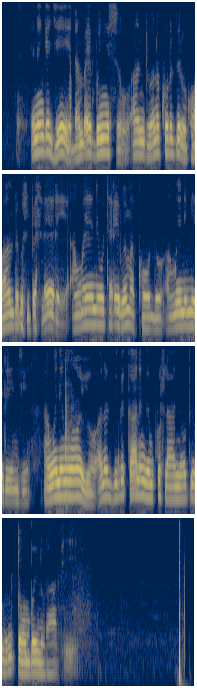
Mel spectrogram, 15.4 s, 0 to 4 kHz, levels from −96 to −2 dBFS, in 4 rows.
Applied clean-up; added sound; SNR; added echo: none; none; none; none.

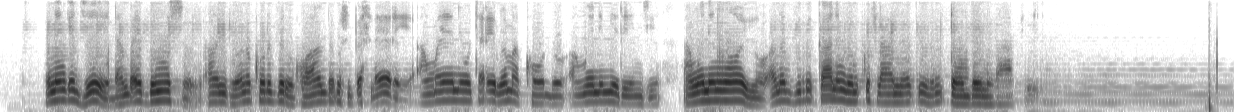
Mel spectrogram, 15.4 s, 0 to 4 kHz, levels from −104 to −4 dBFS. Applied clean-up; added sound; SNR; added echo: neural separator model SepFormer DNS4.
